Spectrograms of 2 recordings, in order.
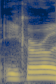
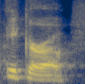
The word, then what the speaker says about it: icaro: an example of uh of an ecoro is that how you pronounce it yeah icaro yeah it's you know it's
